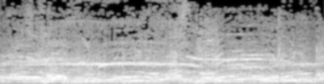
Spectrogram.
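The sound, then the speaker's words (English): Supporters of Odinga cheer in the streets of Kenya after the Supreme Court ruling nullifying the presidential election, a dense outdoor crowd with many voices overlapping in a loud, steady roar and high whoops and calls rising above the din. “Supporters of Odinga poured into the streets, cheering and waiting for another chance to elect their candidate.”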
